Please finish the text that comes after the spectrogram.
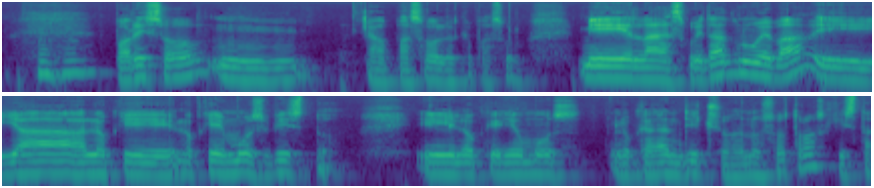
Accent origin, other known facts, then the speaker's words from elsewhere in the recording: Morocco; Spanish is a second language; now in Balaguer, Spain; Y bueno, soy marroquí, sí.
